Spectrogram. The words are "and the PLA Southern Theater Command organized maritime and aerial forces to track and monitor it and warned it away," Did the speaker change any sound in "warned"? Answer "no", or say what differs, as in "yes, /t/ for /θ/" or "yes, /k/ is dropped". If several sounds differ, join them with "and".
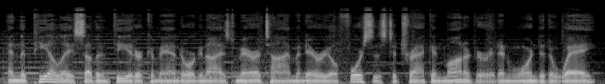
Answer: no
